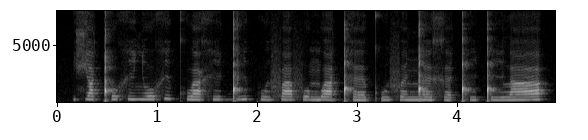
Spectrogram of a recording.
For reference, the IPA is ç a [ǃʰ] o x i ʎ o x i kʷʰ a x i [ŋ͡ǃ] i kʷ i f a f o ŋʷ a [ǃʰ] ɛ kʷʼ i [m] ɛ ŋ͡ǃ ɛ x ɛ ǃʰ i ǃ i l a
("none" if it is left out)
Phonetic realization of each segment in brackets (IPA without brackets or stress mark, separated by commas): ǃʰ, ɡ͡ǃ, ǃʰ, f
